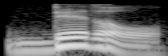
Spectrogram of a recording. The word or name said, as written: diddle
